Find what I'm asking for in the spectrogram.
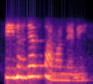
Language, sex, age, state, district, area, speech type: Odia, female, 18-30, Odisha, Balangir, urban, conversation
